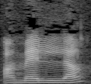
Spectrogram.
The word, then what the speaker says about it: ametla: La TWL, que és com s'escriu ametla, es pronunciaria com una L geminada. Ametla, sense pronunciar la T.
